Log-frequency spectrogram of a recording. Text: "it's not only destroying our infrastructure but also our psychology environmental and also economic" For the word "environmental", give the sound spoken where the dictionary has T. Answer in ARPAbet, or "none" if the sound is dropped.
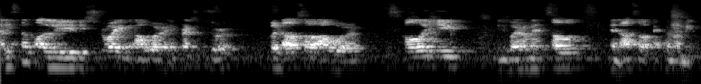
S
